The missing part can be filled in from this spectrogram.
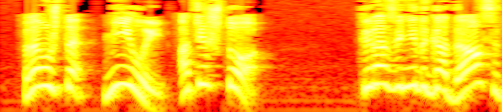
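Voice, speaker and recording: A man speaks at an extremely high pitch and a moderate pace. The background is quiet. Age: 20s. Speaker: podcaster. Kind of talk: solo monologue.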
